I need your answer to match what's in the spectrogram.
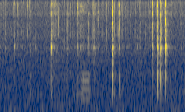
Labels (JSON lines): {"label": "ambient", "recorder": "HydroMoth"}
